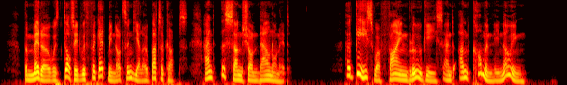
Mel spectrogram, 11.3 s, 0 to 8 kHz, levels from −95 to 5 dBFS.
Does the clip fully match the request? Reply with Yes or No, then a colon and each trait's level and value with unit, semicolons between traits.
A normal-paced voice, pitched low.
Yes: average, 145 wpm; low, 125 Hz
